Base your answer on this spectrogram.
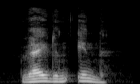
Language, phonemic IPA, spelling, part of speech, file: Dutch, /ˈwɛidə(n) ˈɪn/, wijdden in, verb, Nl-wijdden in.ogg
- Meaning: inflection of inwijden: 1. plural past indicative 2. plural past subjunctive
